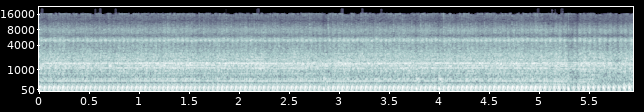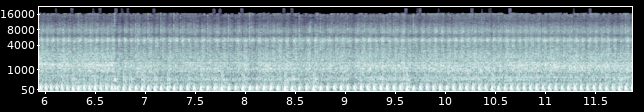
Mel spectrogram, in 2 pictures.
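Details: 1956 Gravely L single-cylinder tractor after moving over parts from the original carburetor to cure flooding: no more gas leak but still runs rough, thump going ragged and uneven halfway, about two beats a second; cause unknown, possibly damage from an earlier governor runaway.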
